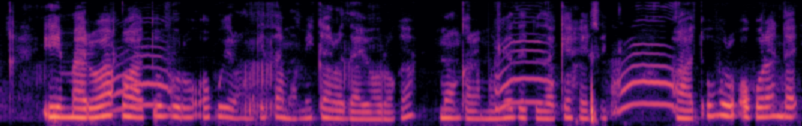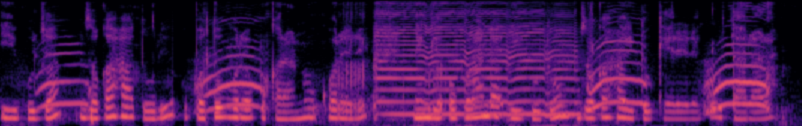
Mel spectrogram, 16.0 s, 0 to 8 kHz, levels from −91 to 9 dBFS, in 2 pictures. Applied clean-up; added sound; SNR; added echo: none; Meow / Purr + Electric guitar; 9 dB; none.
